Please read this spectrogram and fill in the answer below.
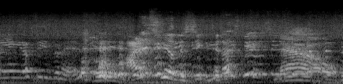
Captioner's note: chuckles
